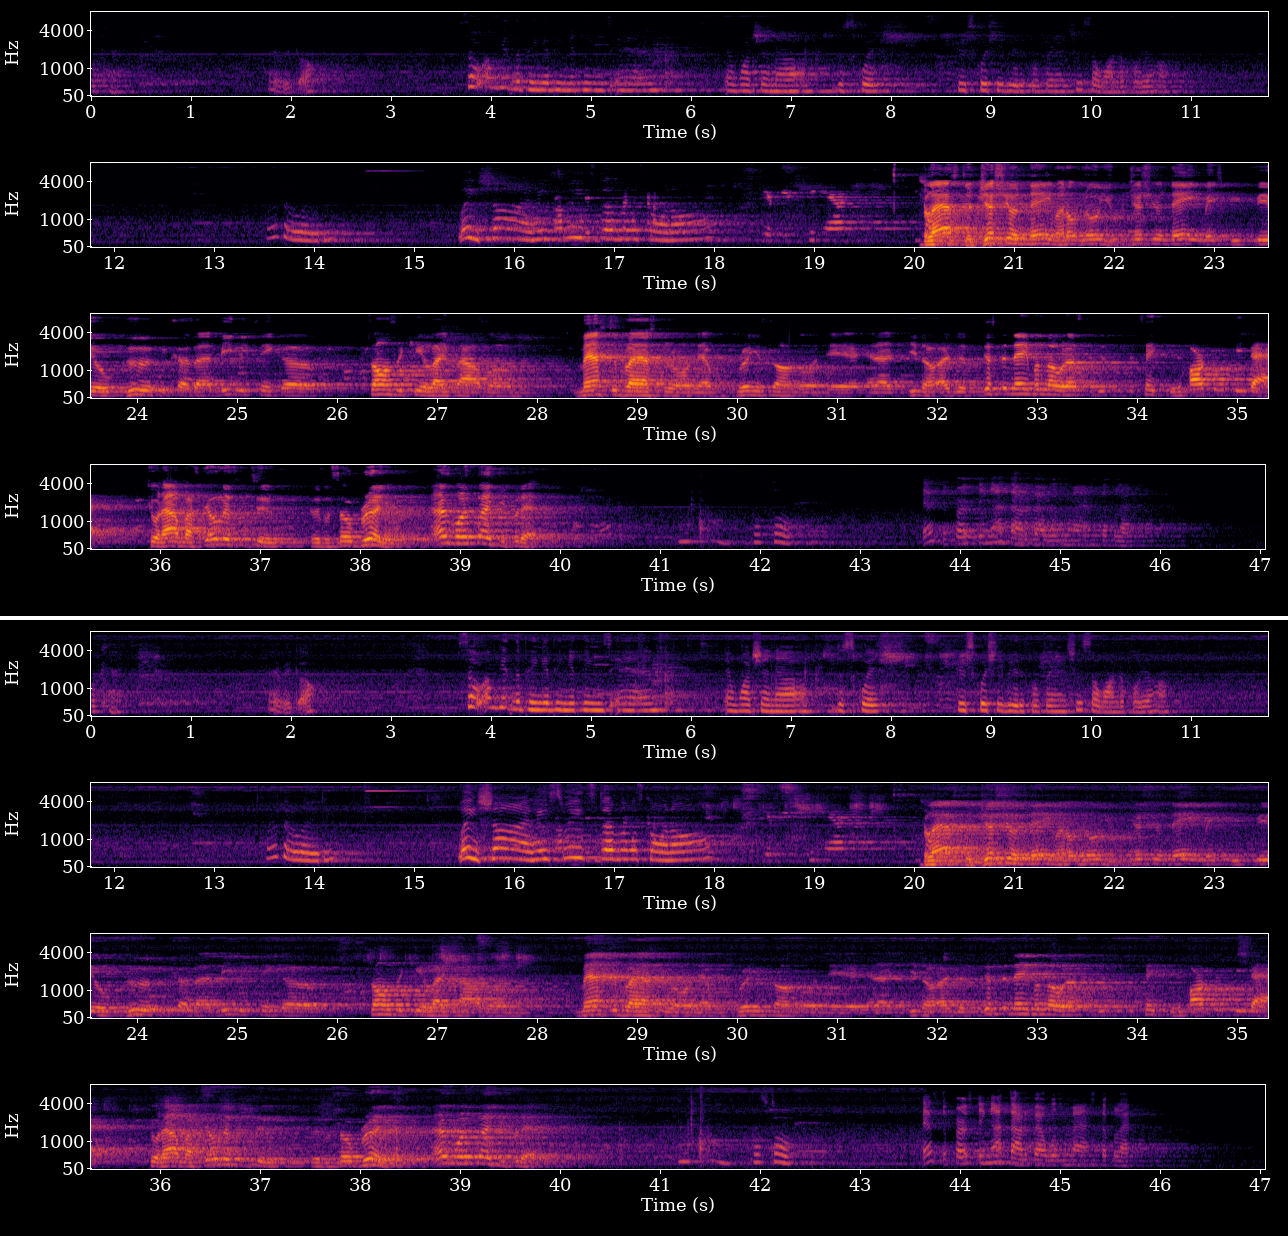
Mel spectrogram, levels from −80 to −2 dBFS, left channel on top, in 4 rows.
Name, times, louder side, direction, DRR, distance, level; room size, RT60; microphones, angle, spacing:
voice 1, 0.0-20.1 25.4-25.5 26.2-26.4 27.9-28.5 29.9-30.1 31.0-31.5 33.9-34.1 35.8-35.9 37.7-37.8 40.2-43.4, right 6 dB, 70° right, 13 dB, 0.4 m, -38 dB
voice 2, 18.5-19.4 20.0-25.8 26.1-27.8 28.3-33.7 34.1-35.4 35.9-39.8 40.1-40.5, left 4 dB, 65° left, 7 dB, 0.8 m, -29 dB
voice 3, 43.6-45.7, right 4 dB, 45° right, 7 dB, 0.7 m, -40 dB
10.0 x 9.7 x 6.8 m, 2.5 s
head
